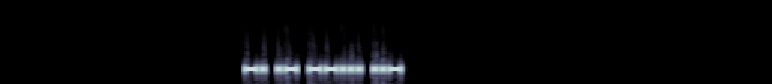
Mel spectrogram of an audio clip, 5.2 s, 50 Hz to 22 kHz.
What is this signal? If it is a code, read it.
Morse code, heard as a keyed tone, about 44 wpm, 700 Hz. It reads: NA7U
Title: USA Call Signs - 4 Characters - Repeated 2x - 45wpm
